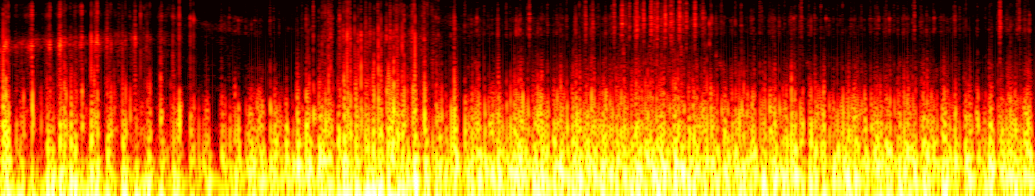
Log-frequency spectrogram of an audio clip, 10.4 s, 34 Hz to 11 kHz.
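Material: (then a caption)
Silicone. Fingertips and nails tap and rub the hollow, white silicone ear-shaped pieces on both sides of a black 3Dio binaural microphone. The result is a dense, continuous stream of muffled, deep thumps and rumbling scrapes with almost all energy in the low bass and only faint brighter rustle above.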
